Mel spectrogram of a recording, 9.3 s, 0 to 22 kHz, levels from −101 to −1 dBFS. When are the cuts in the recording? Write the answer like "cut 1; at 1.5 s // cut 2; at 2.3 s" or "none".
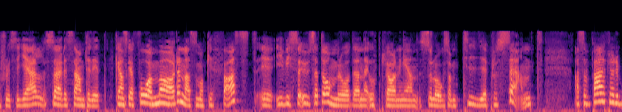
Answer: cut 1; at 1.7 s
